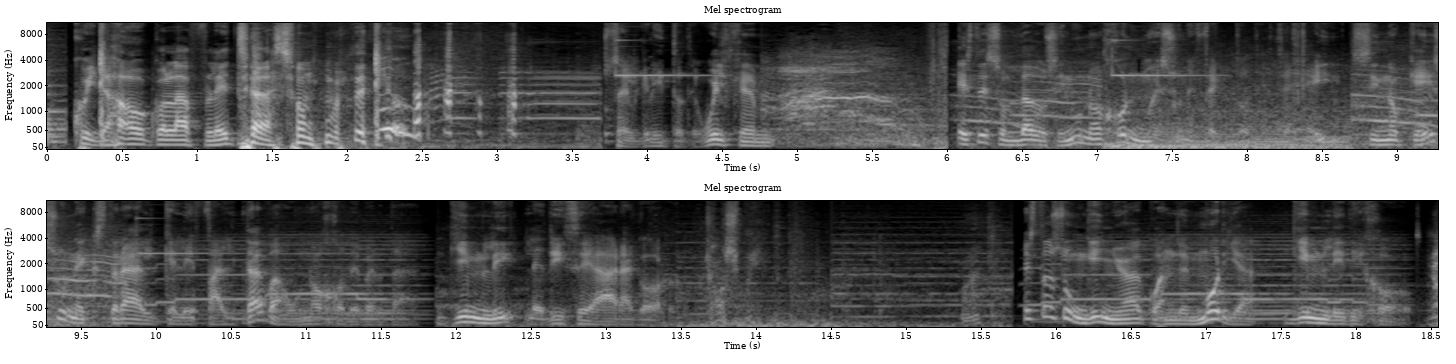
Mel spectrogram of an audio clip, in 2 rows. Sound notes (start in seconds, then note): 4.8 scream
